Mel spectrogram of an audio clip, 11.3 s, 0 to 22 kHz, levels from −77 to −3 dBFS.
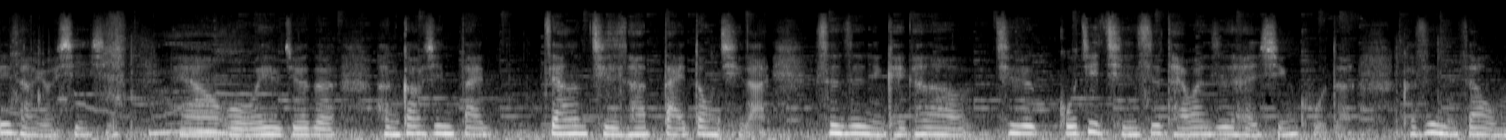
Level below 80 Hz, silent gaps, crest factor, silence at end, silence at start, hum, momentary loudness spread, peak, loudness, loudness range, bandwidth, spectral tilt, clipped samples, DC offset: -34 dBFS; none; 14 dB; 0 s; 0 s; none; 10 LU; -6 dBFS; -22 LUFS; 2 LU; 15 kHz; -6 dB/octave; under 0.1%; under 0.1%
